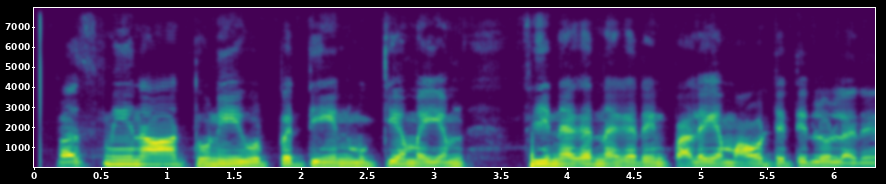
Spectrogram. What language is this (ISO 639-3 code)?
tam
